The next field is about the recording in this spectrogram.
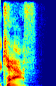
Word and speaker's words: calf: So the lower part of your leg, behind it, is called your calf. But also a baby cow is called a calf. and you don't even pronounce that L.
